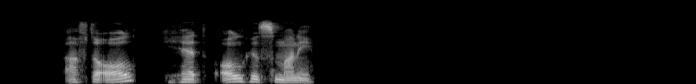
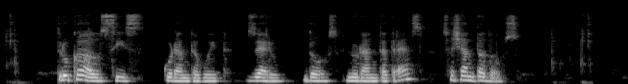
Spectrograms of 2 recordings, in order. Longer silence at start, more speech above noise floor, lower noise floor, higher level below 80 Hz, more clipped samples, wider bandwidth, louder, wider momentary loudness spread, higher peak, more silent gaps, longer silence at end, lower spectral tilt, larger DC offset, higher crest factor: about the same, 0.65 s vs 0.55 s; first, over 69 dB vs 38 dB; first, under -90 dBFS vs -58 dBFS; second, -66 dBFS vs -60 dBFS; neither; second, 8 kHz vs 11.5 kHz; about the same, -21 LUFS vs -21 LUFS; about the same, 11 LU vs 11 LU; about the same, -4 dBFS vs -4 dBFS; first, 1.46-1.58 s vs none; first, 3.85 s vs 1.1 s; second, -4.5 dB/octave vs -7 dB/octave; neither; about the same, 22 dB vs 18 dB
